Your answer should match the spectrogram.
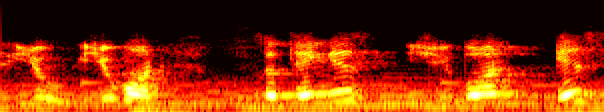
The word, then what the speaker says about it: Ubon: So actually, thing is, Ubon, we pronounce it like YouTube, so we pronounce it like Ubon.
